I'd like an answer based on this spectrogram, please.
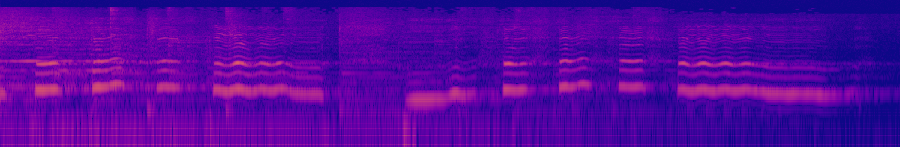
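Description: Male vocalist singing the closing phrases of a live ballad performance in short phrases with a wavering vibrato, over accompaniment that drops away after about two seconds. The voice trails off and fades out near the end as the song finishes.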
